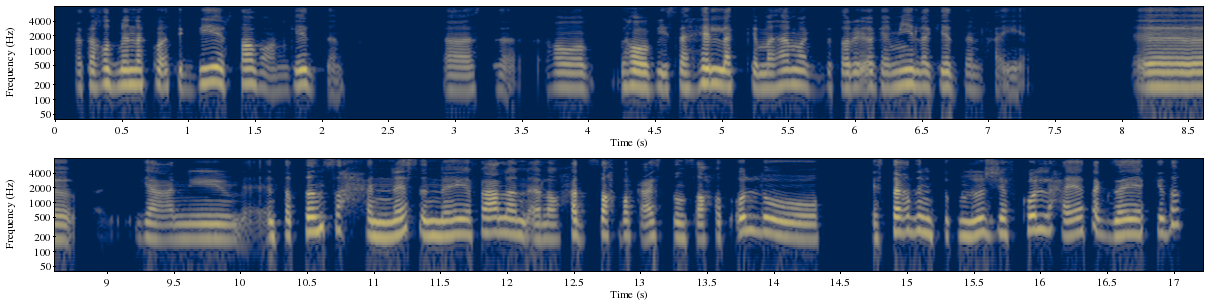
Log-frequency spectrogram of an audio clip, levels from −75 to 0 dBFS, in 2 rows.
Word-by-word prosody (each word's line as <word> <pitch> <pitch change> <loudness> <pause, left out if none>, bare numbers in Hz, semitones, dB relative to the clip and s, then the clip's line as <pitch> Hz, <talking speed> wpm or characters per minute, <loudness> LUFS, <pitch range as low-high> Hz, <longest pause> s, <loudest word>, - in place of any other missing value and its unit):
هتاخد 190 +2 -2
منّك 205 +1 +2
وقت 185 -2 -3
كبير 215 +8 +2
طبعًا 185 -8 -2
جدًا. 205 - -2 0.8
آآ 155 -1 -5
س 160 - -18 0.5
هو 175 0 -4 0.3
هو 185 -1 +4
بيسهِّل 180 +5 +1
لك 190 -1 -2
مهامك 195 +3 -2
بطريقة 175 +4 -5
جميلة 185 +2 -1
جدًا 170 -2 -4
الحقيقة. 155 -2 -15 0.8
آآ 180 -1 +2 0.4
يعني 185 0 -2 0.3
أنت 200 +1 -1
بتنصح 255 +2 +2
الناس 215 +6 +3
إن 210 -1 +4
هي 225 +1 +2
فعلًا 240 -4 +3
آآ - - +2
لو 180 -1 -3
حد 185 -1 -1
صاحبك 215 -2 -1
عايز 195 +3 -2
تنصحه 190 0 -3
تقول 255 +5 0
له 195 -7 +2 0.4
استخدم 250 +8 +3
التكنولوجيا 220 +1 0
في 225 - -16
كل 275 0 +4
حياتك 235 0 -1
زيّك 225 +2 +2
كده؟ 350 +11 -3
200 Hz, 140 wpm, -25 LUFS, 180-220 Hz, 0.8 s, هو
